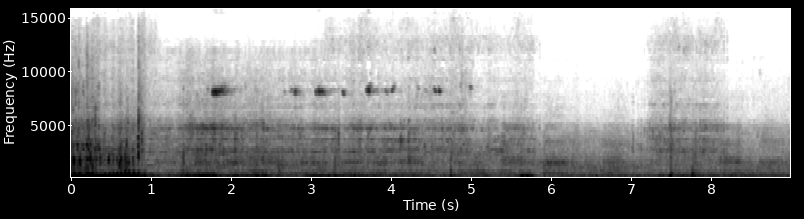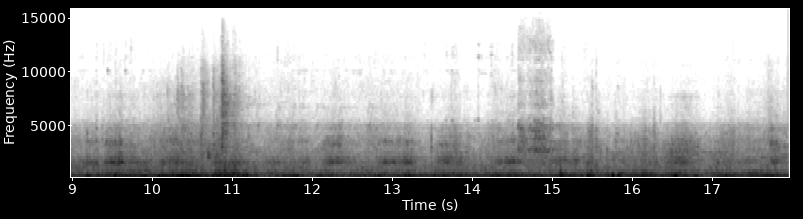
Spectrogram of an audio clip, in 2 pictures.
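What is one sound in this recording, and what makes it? Bicycle tyres roll and rumble over paving stones.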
